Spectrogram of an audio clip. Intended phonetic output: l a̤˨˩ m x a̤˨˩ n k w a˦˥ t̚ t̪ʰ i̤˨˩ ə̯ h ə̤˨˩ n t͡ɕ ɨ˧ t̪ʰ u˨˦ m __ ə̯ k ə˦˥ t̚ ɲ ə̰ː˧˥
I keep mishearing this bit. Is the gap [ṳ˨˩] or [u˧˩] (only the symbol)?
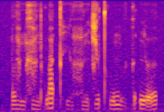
ṳ˨˩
